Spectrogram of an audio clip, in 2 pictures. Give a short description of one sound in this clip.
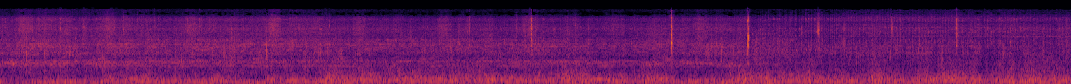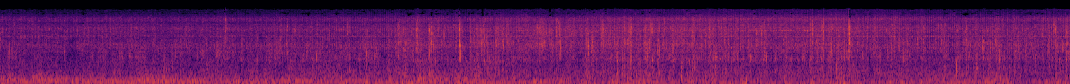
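Wind rumbles loudly against the microphone outdoors.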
